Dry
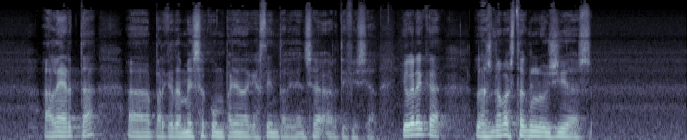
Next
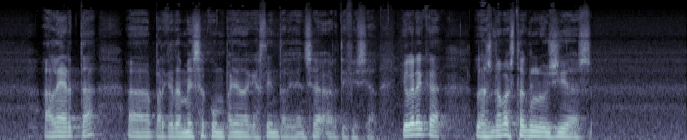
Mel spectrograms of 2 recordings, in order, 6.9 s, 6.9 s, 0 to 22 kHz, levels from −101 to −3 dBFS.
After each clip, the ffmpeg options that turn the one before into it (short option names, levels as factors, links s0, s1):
-filter_complex "[0:a]acrossover=split=7800[s0][s1];[s1]acompressor=threshold=0.00141:ratio=4:attack=1:release=60[s2];[s0][s2]amix=inputs=2:normalize=0"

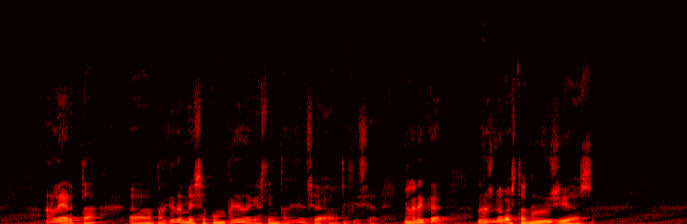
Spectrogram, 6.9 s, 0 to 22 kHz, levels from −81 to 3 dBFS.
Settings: -filter_complex "[0:a]asplit=2[s0][s1];[s1]afreqshift=1.6[s2];[s0][s2]amix=inputs=2:normalize=1,volume=0.794"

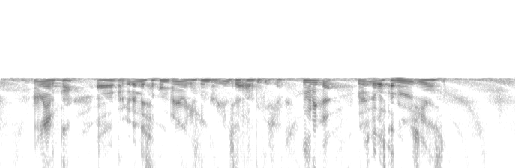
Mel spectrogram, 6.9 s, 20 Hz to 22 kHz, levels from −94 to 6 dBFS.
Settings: -af "aphaser=in_gain=1:out_gain=1:delay=2:decay=0.67:speed=0.3:type=triangular,lowpass=f=3200:t=q:w=0.5098,lowpass=f=3200:t=q:w=0.6013,lowpass=f=3200:t=q:w=0.9,lowpass=f=3200:t=q:w=2.563,afreqshift=-3800,volume=0.473"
